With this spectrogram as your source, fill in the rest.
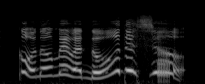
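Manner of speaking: high, jeering laughter while mocking. A character bursts out laughing and mocks, laughing mockingly. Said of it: "そんなことを言いながらまた転げるように笑っていました。".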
